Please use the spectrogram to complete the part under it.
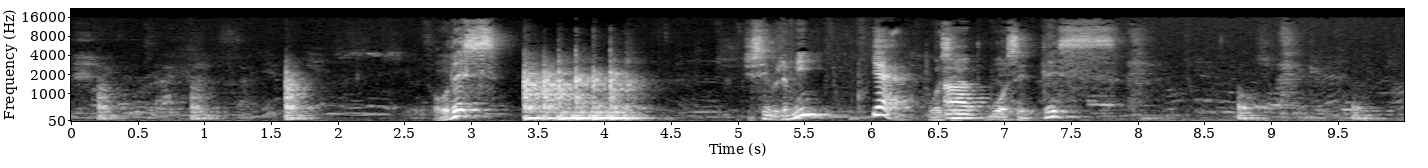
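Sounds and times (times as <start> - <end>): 
slow patient knocking on a wooden door: 0.2 - 1.8, 3.4 - 4.4
speech: 2.7 - 3.8, 5.2 - 7.9.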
